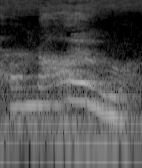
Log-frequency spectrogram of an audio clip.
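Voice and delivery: oh no. A narrator's reading. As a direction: sigh it out in pretend dismay. Reacting to dog's collapse.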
